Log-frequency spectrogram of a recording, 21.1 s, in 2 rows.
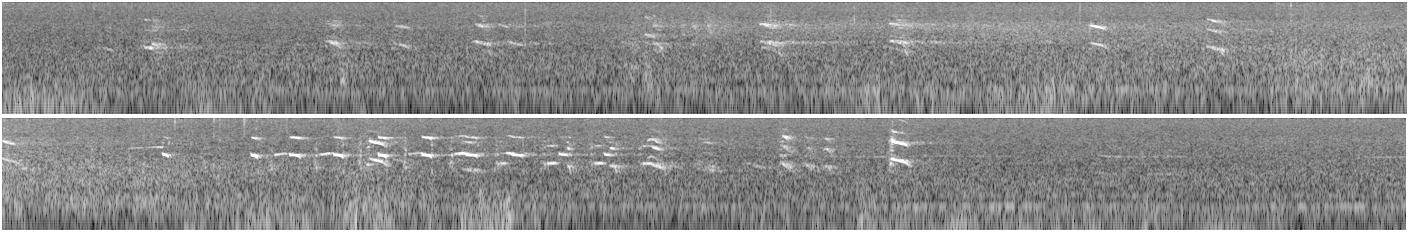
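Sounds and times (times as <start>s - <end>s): birds calling: 10.4s - 10.9s, 11.5s - 17.5s.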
